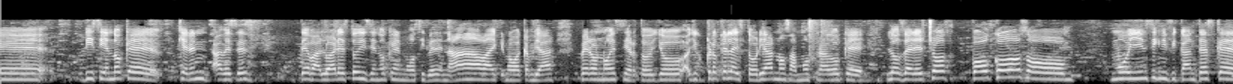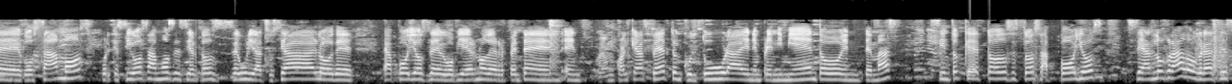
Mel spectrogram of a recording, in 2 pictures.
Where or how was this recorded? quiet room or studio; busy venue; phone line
busy venue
